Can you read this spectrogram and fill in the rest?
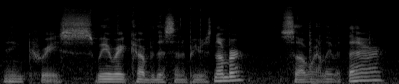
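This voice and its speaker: Gravelly man thinking aloud through a tutorial. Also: mid-range voice, animated, fast, a bit bright. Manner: thinks aloud, murmuring to himself. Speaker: instructor giving a software tutorial. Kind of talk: casual unscripted screen-recorded walkthrough. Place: indoors at a computer. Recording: background noise, keyboard typing and clicks. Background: keyboard typing and mouse clicking.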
